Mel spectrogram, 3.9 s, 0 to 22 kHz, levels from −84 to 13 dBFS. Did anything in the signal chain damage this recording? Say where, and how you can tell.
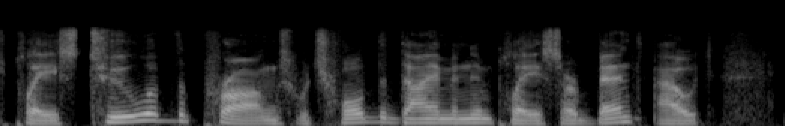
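Yes, at the codec stage: Opus voice compression throughout the speech. Nothing above about 8.8 kHz survives, and the voice sounds muffled, hoarse and a bit robotic. That fits wideband SILK at roughly 10 kbps, where the excitation gets coded very coarsely.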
